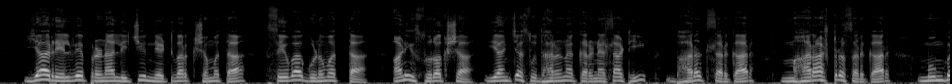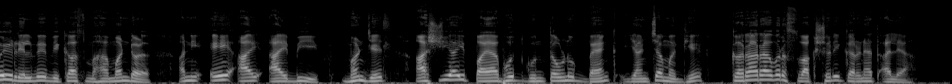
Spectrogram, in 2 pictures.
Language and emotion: Marathi, neutral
